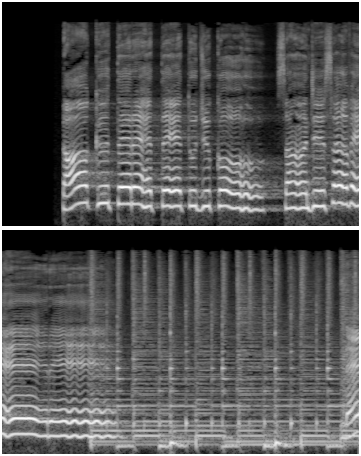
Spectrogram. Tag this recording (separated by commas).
Music of Bollywood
